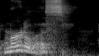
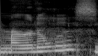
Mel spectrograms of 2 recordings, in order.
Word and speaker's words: Myrtilus: Myrtilus? – Yeah. Unless I'm saying it right. – Wrong. No. I believe you. It just sounded like murder. And it made me... – It's Myrtle, like creeping Myrtle.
